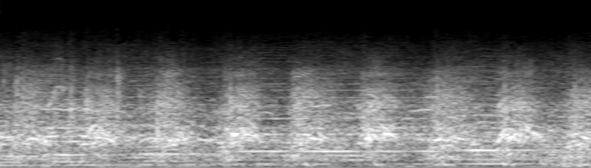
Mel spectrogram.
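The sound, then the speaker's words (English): A stage-show audience chants "Batman" in unison, a loud, rhythmic crowd chant with regular swells of many voices repeating the name over steady crowd noise. “Soon, the entire audience was chanting, Batman, Batman!”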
